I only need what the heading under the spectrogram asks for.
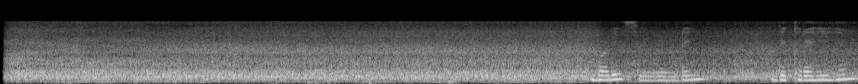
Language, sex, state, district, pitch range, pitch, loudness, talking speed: Hindi, female, Punjab, Kapurthala, 200-225 Hz, 205 Hz, -16 LUFS, 40 wpm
